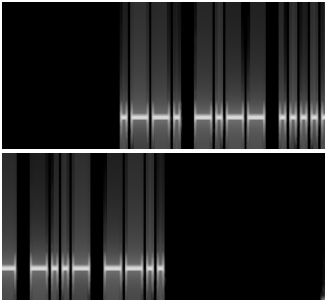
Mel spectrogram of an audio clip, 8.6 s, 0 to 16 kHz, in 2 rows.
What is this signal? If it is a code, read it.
Morse code, heard as a keyed tone, about 17 wpm, 700 Hz. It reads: PY4XZ
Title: DXCC-100 Call Signs - 5 Characters - 17wpm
